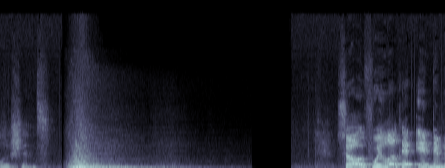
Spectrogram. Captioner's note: text whooshing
